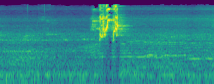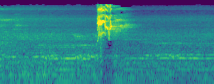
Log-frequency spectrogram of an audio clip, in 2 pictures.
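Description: A Fischer's lovebird giving short, shrill, piercing calls: a quick double call about a second and a half in, and a single one near five seconds. A faint steady tone lies in the background.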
